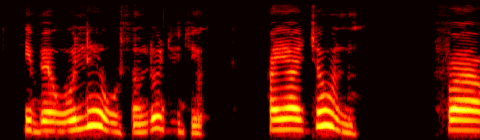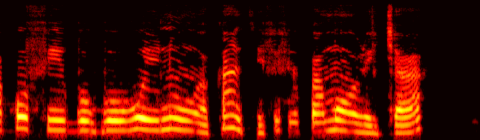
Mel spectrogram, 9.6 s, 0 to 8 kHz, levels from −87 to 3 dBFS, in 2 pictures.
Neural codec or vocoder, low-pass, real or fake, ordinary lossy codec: none; 7.2 kHz; real; none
